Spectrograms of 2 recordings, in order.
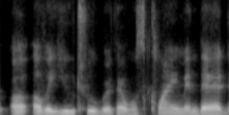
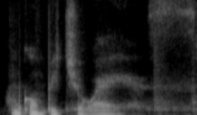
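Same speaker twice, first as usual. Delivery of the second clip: slow, soft threatening whisper; angry mother whispering a threat; menacing whisper; 4 semitones lower, 12 dB quieter, slower than usual. Retold or imitated. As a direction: hiss the threat quietly. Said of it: "When I feel like that time is coming".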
